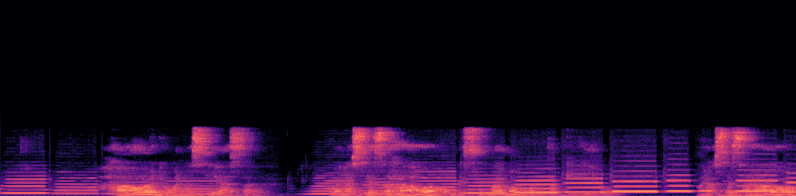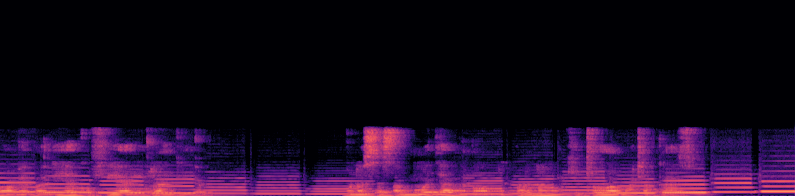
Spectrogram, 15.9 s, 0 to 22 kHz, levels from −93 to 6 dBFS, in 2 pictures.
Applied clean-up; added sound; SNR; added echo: none; Wind instrument, woodwind instrument; 1 dB; reverberation time 0.3 s.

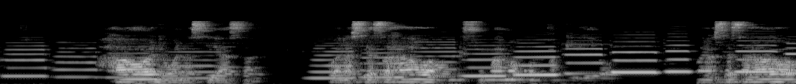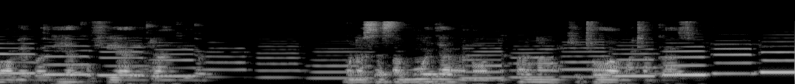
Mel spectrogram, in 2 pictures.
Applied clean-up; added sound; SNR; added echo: classical method WPE with log-MMSE.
